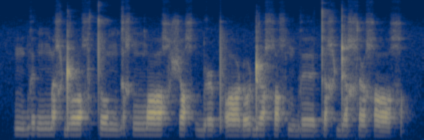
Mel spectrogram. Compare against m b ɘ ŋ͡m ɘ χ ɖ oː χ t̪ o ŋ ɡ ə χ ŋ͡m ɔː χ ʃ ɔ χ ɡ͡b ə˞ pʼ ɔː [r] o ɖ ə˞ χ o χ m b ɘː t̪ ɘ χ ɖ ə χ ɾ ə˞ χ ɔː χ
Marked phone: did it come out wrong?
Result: yes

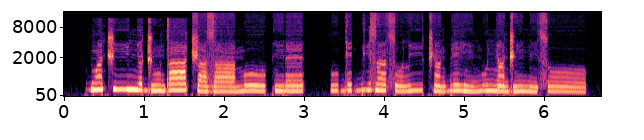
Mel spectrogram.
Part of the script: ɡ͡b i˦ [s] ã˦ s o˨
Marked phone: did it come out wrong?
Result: yes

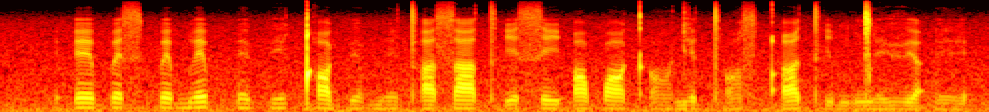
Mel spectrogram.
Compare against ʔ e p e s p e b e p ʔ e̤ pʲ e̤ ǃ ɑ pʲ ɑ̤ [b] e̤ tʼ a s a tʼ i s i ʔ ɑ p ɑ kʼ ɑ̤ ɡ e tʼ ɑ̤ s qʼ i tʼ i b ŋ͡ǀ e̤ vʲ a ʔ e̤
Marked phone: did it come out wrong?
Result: no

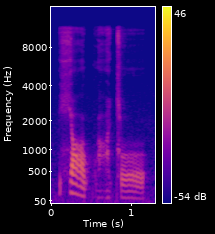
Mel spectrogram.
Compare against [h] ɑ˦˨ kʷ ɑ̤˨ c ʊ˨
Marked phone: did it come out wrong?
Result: yes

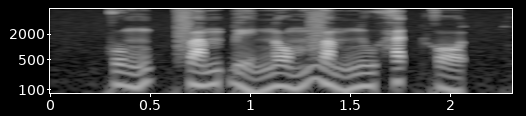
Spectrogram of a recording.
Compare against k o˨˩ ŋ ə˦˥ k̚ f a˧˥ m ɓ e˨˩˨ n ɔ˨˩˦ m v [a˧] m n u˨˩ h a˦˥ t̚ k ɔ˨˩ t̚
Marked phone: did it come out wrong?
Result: yes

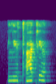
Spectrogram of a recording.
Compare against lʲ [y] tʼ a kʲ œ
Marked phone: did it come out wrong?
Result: yes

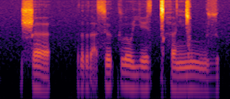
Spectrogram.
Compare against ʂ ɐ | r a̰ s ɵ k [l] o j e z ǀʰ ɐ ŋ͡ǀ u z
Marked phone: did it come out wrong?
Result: no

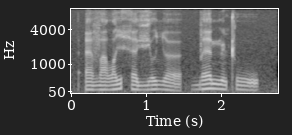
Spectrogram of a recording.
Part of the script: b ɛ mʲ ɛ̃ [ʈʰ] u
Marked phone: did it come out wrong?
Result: no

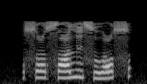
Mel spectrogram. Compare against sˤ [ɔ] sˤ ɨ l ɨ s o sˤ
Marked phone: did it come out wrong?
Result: yes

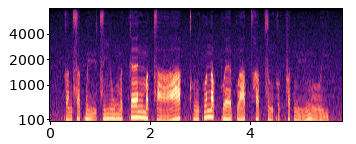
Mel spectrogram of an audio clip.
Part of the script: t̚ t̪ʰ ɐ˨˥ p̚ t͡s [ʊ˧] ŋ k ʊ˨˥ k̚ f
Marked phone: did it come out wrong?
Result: yes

